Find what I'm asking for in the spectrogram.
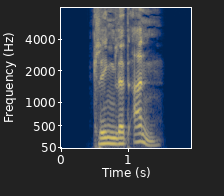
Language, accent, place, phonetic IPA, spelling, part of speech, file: German, Germany, Berlin, [ˌklɪŋlət ˈan], klinglet an, verb, De-klinglet an.ogg
- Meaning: second-person plural subjunctive I of anklingeln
